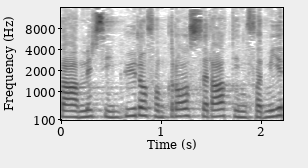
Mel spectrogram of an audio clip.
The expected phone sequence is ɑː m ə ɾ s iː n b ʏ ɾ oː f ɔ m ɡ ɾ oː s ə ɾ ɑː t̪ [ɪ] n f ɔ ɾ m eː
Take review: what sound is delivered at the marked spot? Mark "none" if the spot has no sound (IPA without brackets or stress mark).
ɪ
